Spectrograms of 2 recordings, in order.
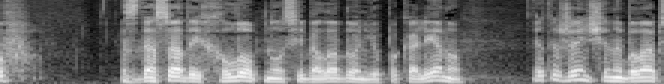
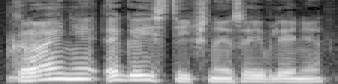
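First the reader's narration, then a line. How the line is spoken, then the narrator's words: Calm tone. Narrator (Russian): спокойным тоном проговорила Альба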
